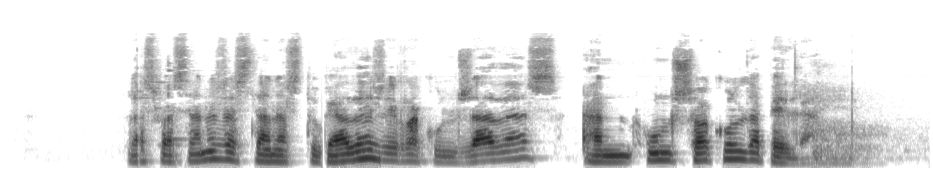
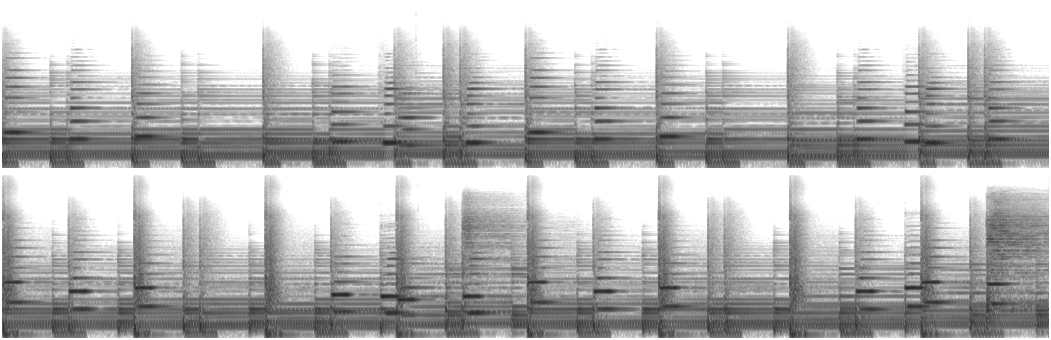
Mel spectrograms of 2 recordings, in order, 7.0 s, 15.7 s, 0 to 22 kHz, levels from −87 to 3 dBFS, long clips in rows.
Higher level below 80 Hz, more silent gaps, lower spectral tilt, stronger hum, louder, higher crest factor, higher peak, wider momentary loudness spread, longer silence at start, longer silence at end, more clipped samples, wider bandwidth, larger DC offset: second, -58 dBFS vs -38 dBFS; neither; first, -6 dB/octave vs -4.5 dB/octave; neither; about the same, -21 LUFS vs -20 LUFS; about the same, 20 dB vs 18 dB; about the same, -2 dBFS vs -2 dBFS; first, 14 LU vs 7 LU; first, 0.95 s vs 0 s; first, 0.6 s vs 0 s; neither; second, 10.5 kHz vs 18 kHz; neither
